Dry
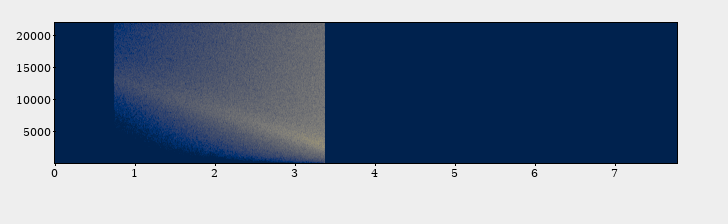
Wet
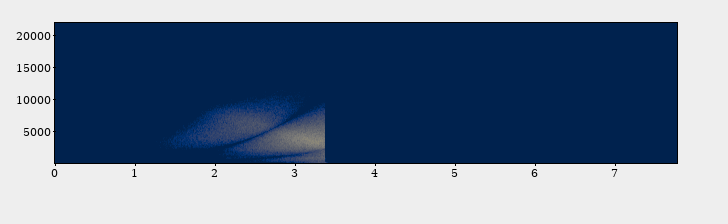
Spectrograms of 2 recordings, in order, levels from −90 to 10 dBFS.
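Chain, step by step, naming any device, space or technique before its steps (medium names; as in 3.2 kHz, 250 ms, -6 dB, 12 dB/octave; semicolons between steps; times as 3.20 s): barber-pole phaser into a guitar amplifier (barber-pole phaser +0.73 Hz; saturation -19 dBFS, distortion -22 dB; cabinet simulation 110–4200 Hz, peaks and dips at 120 Hz +9 dB, 180 Hz -4 dB, 410 Hz +4 dB, 770 Hz +3 dB, 1.2 kHz -8 dB, 1.7 kHz -6 dB)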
